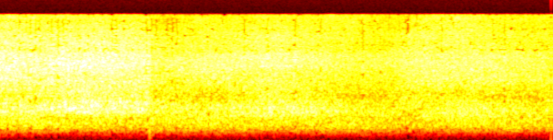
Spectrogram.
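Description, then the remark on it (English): An audience of brothers and sisters shouting a prayer together, "By the power in the blood of Jesus, I chase every infirmity out of my body": a loud, steady roar of many voices blending into a continuous wash with no single words standing out, swelling slightly at first and then holding level. “Can I hear the brothers shouting the same thing?”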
